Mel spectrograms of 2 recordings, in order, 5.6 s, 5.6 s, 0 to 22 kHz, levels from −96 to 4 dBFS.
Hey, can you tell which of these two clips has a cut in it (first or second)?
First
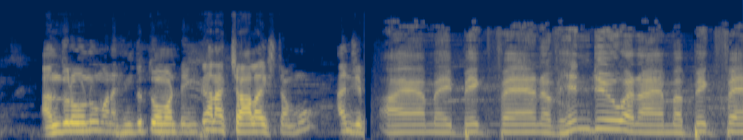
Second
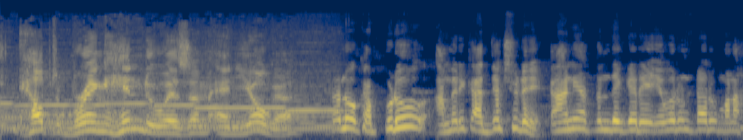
second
